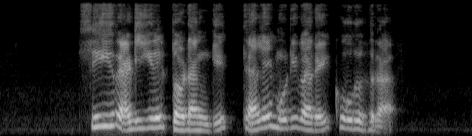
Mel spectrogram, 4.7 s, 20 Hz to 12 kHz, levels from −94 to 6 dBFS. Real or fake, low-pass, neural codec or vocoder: fake; 10.8 kHz; codec, 24 kHz, 3 kbps, HILCodec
